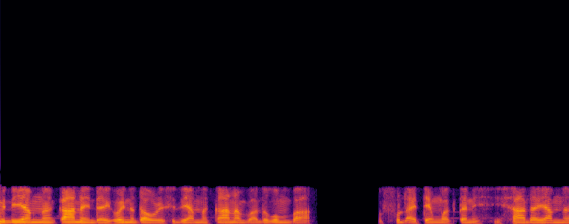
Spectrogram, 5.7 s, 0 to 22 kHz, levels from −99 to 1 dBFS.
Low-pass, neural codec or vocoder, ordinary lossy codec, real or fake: 3.6 kHz; none; none; real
